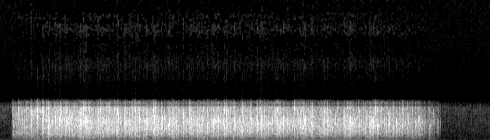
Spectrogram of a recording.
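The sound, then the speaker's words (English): A burst of dense, steady applause sound effect, like a canned crowd clapping, played for the second induction into the Baseball Hall of Infamy, lasts about four seconds at an even loudness, then cuts off abruptly with no voices over it. “For the second induction into the Baseball Hall of Infamy, I have to have the applause ready here.”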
